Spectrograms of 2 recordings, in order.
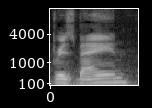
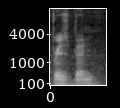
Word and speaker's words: Brisbane: a lot of Americans would ever call it Brisbane but yeah it's pronounced Brisbane and we didn't crash nice yeah I live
